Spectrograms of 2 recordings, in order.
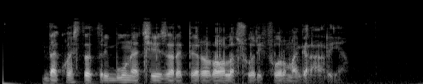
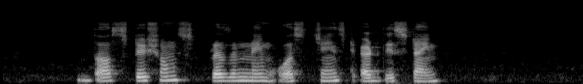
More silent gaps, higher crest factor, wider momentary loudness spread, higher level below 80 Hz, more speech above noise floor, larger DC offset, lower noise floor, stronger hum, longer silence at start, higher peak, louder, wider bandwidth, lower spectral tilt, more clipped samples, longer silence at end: neither; about the same, 20 dB vs 20 dB; first, 9 LU vs 6 LU; about the same, -62 dBFS vs -60 dBFS; about the same, 39 dB vs 40 dB; neither; about the same, -64 dBFS vs -62 dBFS; neither; second, 0 s vs 0.8 s; about the same, -6 dBFS vs -4 dBFS; about the same, -25 LUFS vs -23 LUFS; first, 9.4 kHz vs 7.8 kHz; second, -3.5 dB/octave vs -6.5 dB/octave; neither; second, 0.8 s vs 1.45 s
